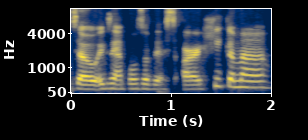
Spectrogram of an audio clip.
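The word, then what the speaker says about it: jícama: examples of this are jicama where the j sound makes a the j letter makes the ha sound uh junta where the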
